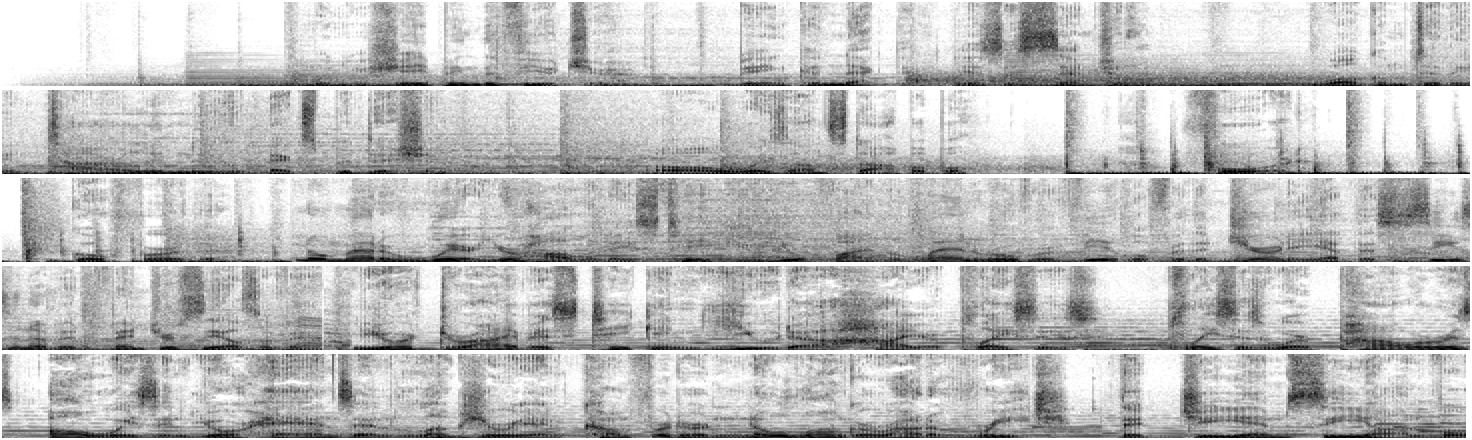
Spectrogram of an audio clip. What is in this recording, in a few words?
english american automotive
